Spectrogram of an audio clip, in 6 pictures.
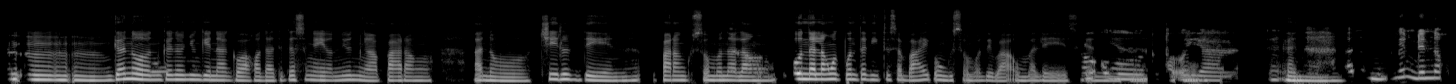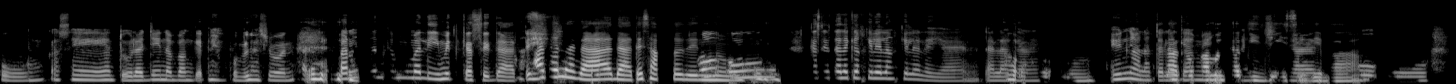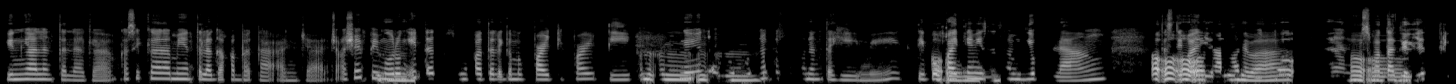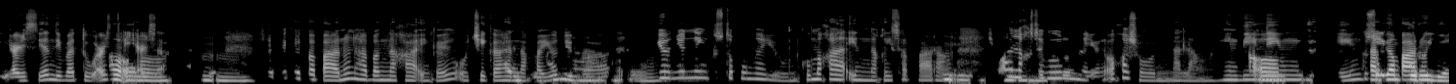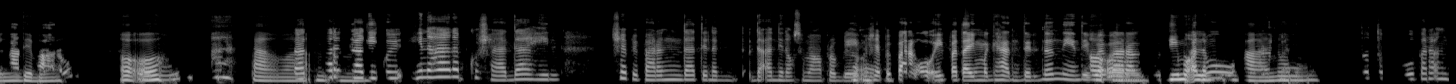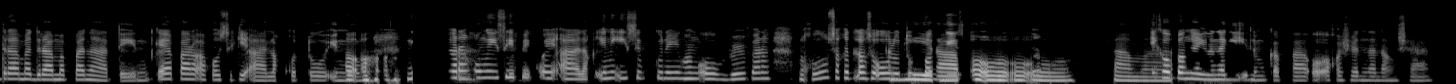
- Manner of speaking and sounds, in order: static; tapping; wind; distorted speech; laughing while speaking: "yang Poblacion, parang diyan kami malimit kasi dati"; chuckle; chuckle; other background noise; chuckle; mechanical hum; chuckle; laughing while speaking: "Oo"
- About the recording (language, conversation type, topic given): Filipino, unstructured, Paano mo nilalabanan ang stress at lungkot sa araw-araw at paano mo pinananatili ang positibong pananaw sa buhay?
